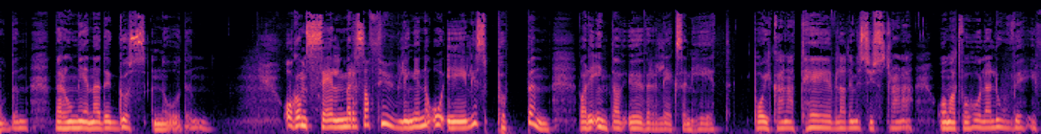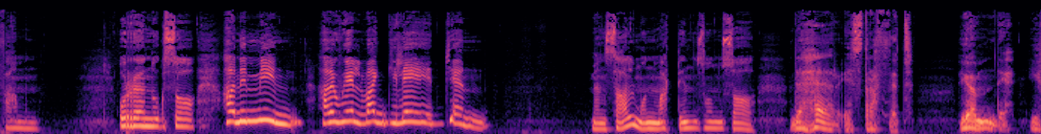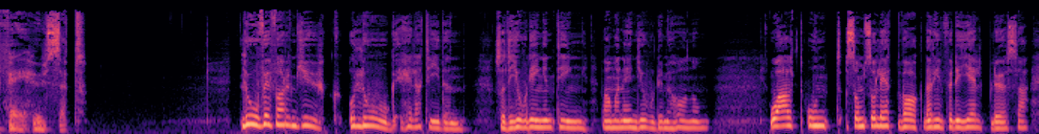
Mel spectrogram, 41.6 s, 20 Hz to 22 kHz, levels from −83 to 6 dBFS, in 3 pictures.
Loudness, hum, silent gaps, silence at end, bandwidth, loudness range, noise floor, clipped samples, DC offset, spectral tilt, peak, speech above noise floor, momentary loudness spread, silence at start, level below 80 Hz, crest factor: -18 LUFS; none; none; 0 s; 16.5 kHz; 7 LU; -64 dBFS; under 0.1%; under 0.1%; -5 dB/octave; 0 dBFS; 47 dB; 14 LU; 0 s; -54 dBFS; 18 dB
